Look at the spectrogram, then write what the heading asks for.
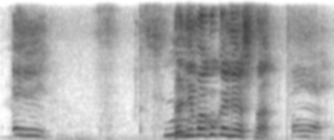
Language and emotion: Russian, angry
